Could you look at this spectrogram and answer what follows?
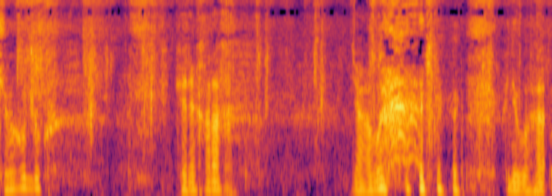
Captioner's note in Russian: смеется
